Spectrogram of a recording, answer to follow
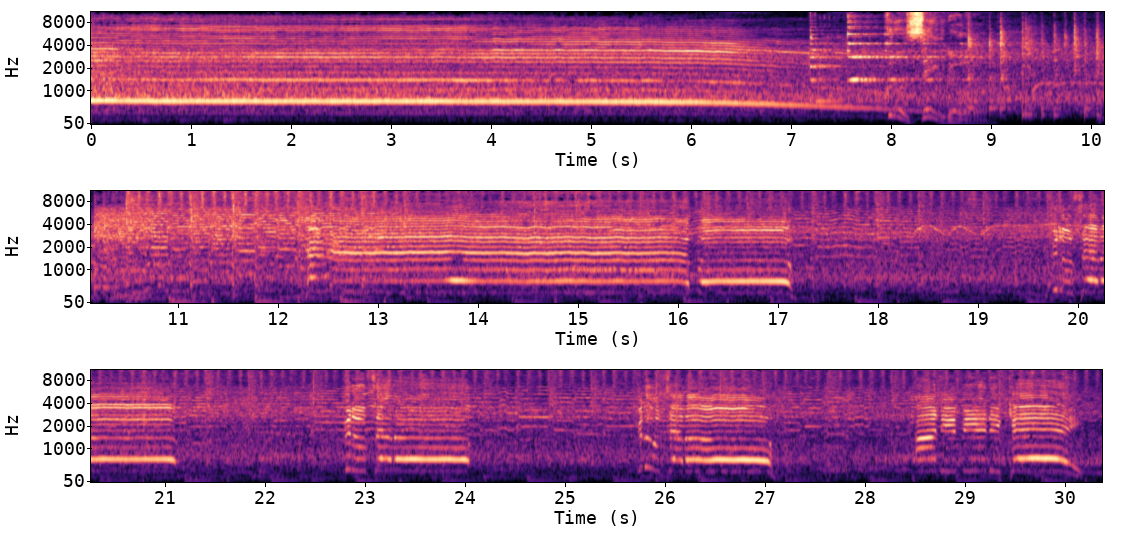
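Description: A radio football narrator's drawn-out goal cry, one held note for about seven seconds that then slides down and breaks off around eight seconds in. After that, music with a steady beat, with a voice holding drawn-out notes every few seconds.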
